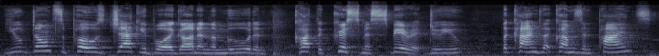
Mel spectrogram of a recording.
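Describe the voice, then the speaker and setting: A woman's voice: a little high, moderate pace, a bit bright, faint music behind, natural voice. A woman playing a confident, wisecracking female sleuth in 1940s radio detective style, with a wry, breezy, slangy manner. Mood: wry, obliging.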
